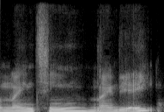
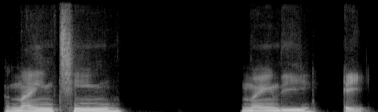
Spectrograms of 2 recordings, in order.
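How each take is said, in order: First: Said in the usual way. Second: Nineteen ninety-eight said slowly, word by word; teacher modeling a year slowly; slow, careful year reading. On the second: Shown as a demonstration. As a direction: spell out the year slowly for learners. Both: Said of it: "Các bạn phát âm năm sao?".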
